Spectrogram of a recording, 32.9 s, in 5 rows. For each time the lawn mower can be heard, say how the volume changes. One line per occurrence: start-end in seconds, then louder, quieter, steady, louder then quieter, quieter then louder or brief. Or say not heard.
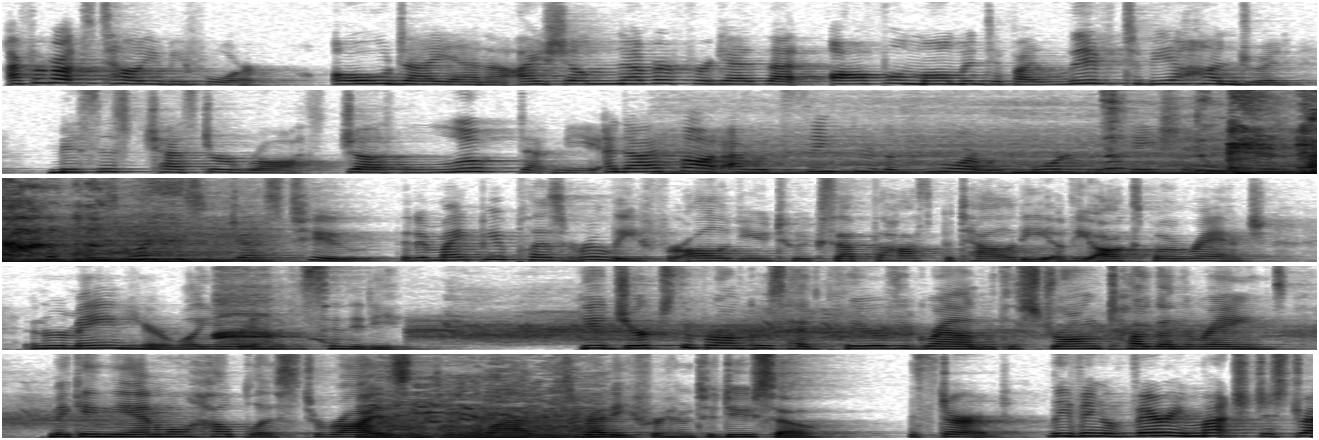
9.8-14.4 louder.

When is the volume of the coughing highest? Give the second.
13 s.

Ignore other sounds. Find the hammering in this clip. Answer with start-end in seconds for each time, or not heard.
not heard.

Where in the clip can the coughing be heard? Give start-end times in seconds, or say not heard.
12.1-14.1, 28.1-29.4.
